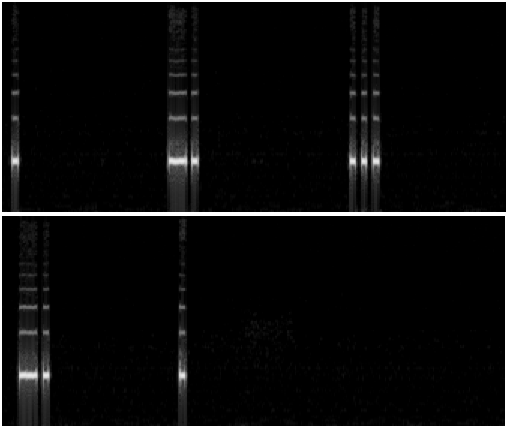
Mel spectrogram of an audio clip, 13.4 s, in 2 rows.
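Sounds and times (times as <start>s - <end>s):
morse code beeps: 2.2s - 2.6s, 4.7s - 5.0s, 7.0s - 7.4s.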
